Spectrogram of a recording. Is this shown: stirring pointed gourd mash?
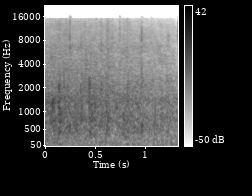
no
